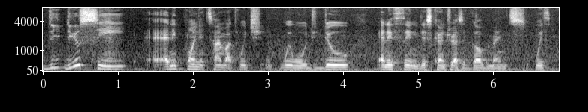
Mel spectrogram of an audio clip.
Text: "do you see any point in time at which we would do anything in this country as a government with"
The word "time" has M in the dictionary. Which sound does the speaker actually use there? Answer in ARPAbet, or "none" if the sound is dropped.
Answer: M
